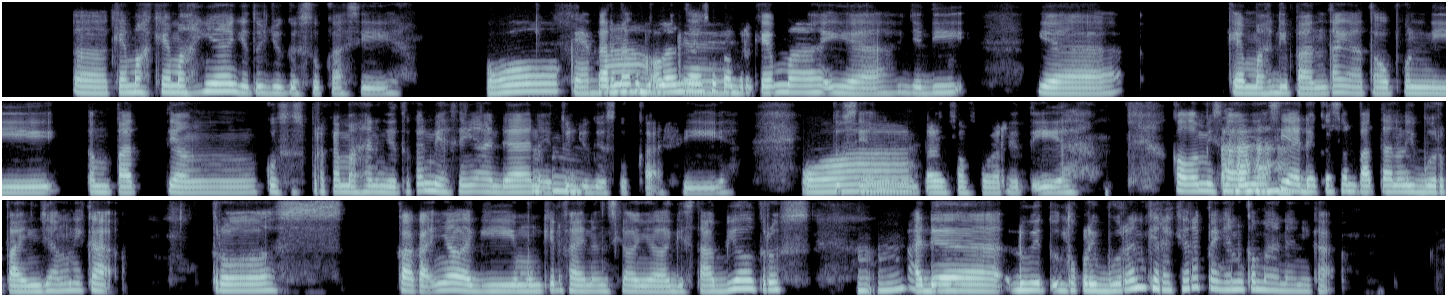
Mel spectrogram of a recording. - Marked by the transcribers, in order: chuckle; in English: "financial-nya"
- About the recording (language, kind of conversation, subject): Indonesian, unstructured, Apa kegiatan favoritmu saat libur panjang tiba?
